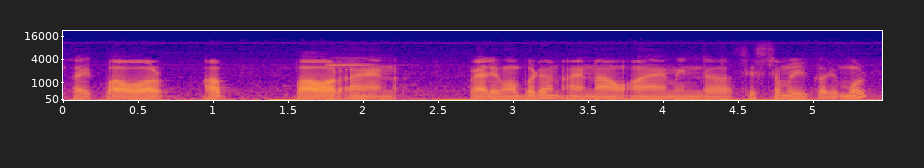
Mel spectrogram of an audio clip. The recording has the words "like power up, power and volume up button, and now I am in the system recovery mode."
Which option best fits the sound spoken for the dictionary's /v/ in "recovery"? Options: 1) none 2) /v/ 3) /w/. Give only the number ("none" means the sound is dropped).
1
